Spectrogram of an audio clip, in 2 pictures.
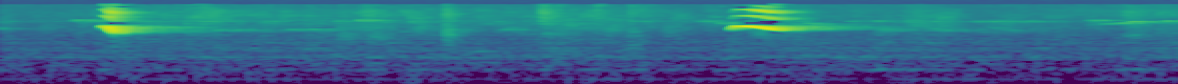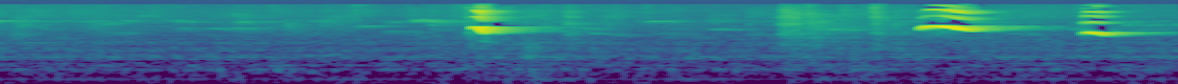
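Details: Chopi blackbird at season start, shifting its song: short bright whistled notes given singly at irregular gaps of three to four seconds, closing with a quick pair of whistles, in near silence.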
